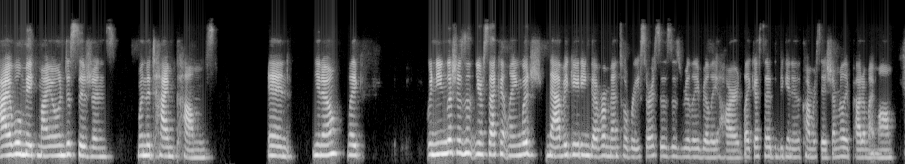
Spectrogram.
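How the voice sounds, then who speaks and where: In a normal speaking voice with an American accent, a woman talks at a fairly quick pace with fairly even intonation and big swings in loudness. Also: fairly high pitch for a woman. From Northern California (rural). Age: 30s. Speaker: political candidate. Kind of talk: candidate forum answer.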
